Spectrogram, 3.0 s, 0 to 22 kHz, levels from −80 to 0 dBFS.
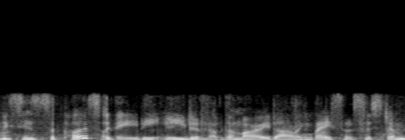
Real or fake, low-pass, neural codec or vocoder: fake; 7.2 kHz; codec, 24 kHz, 1.5 kbps, HILCodec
